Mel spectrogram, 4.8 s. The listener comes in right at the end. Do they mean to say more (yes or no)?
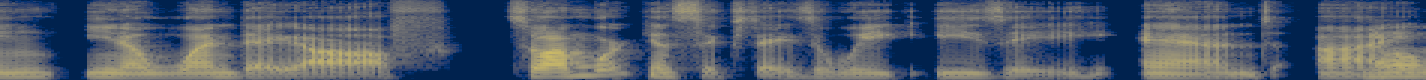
no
